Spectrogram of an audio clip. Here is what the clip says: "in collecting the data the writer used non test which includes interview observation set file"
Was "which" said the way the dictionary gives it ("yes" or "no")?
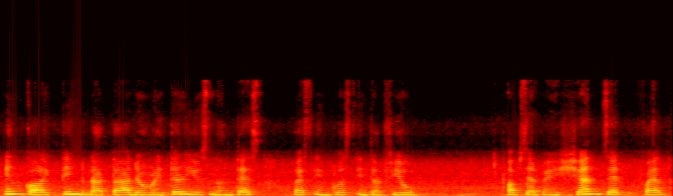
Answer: no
